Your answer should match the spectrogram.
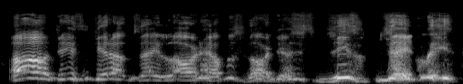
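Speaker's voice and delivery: high, hammed-up frantic prayer; desperate pleading. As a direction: beg for the hurt player to get up. Acting out crowd praying for player.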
